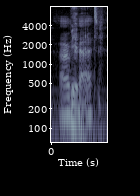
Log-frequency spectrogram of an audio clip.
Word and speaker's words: bidet: Yep, for those of you who have never seen a bidet spelt, it's B-I-D-E-T. Okay? – Bidet. Bidet.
